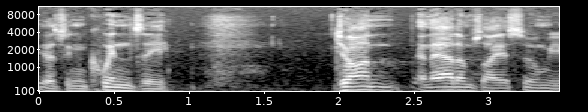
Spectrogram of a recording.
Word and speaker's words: Quincy: I always understood you pronounced the C in Quincy as more like a Z, as in Quincy.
